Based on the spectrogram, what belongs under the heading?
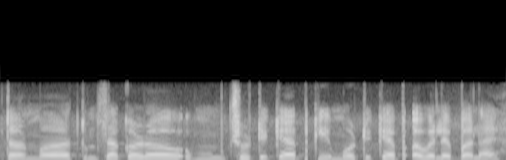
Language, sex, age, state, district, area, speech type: Marathi, female, 30-45, Maharashtra, Nagpur, urban, spontaneous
